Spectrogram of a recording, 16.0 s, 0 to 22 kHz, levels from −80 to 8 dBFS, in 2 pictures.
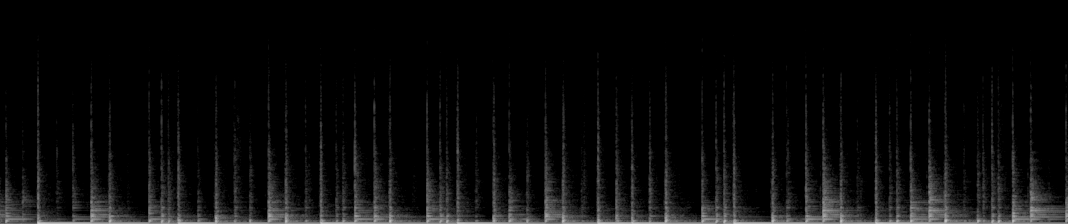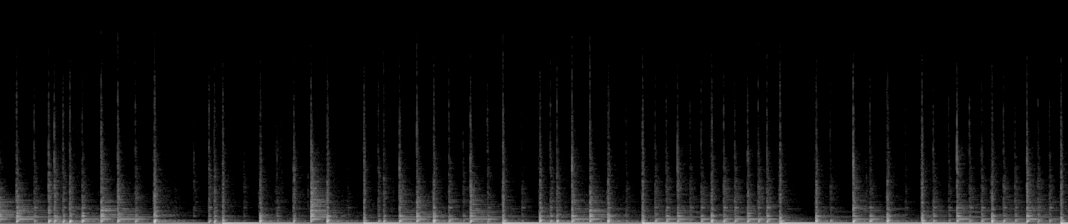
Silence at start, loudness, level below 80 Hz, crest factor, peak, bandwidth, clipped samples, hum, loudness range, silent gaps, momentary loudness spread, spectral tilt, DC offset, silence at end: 0 s; -25 LUFS; -36 dBFS; 18 dB; -6 dBFS; 8 kHz; under 0.1%; none; 3 LU; none; 8 LU; -8 dB/octave; under 0.1%; 0 s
